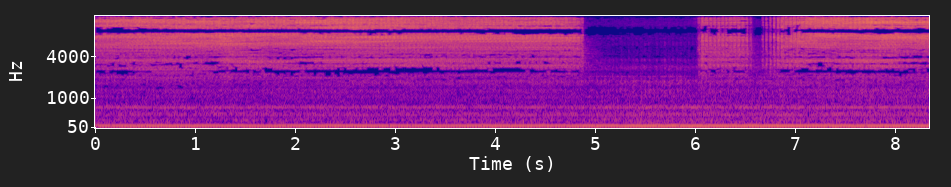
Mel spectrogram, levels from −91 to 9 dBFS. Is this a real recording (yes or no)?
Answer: no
